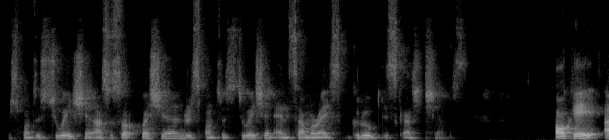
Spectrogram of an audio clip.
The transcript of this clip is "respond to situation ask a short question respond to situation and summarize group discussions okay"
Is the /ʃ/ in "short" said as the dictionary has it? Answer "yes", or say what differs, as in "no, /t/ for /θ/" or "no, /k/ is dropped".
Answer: no, /s/ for /ʃ/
